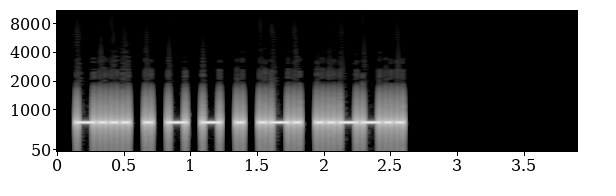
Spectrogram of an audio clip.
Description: Morse code, heard as a keyed tone, about 28 wpm, 700 Hz. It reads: BETTER?
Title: Sentences from Top 1500 Words 28wpm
